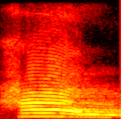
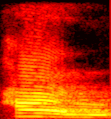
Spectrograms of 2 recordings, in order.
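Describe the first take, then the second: No difference in how they are said.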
